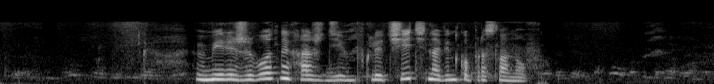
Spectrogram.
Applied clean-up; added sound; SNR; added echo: none; none; none; none.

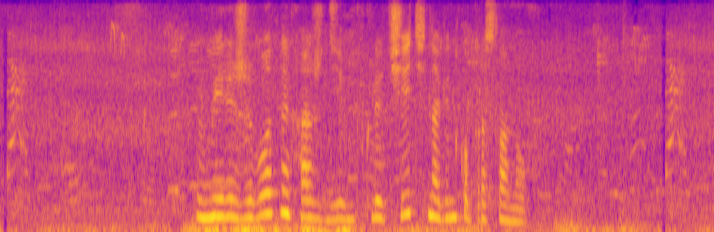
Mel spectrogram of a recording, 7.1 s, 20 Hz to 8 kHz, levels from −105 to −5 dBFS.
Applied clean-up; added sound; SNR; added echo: none; Wind; 4 dB; none.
